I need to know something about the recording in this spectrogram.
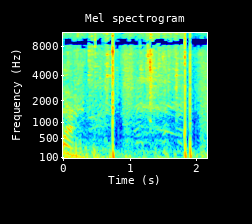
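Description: Black-powder medieval handguns firing: a sharp crack about a second in, then two more in quick succession near the end.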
